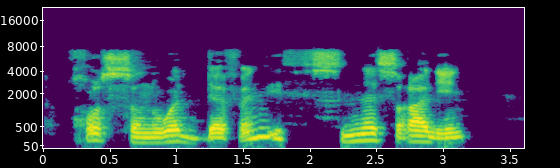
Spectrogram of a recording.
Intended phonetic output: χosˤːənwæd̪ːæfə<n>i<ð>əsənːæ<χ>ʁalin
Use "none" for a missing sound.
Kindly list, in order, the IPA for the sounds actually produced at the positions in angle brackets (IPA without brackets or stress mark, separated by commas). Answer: n, θ, s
